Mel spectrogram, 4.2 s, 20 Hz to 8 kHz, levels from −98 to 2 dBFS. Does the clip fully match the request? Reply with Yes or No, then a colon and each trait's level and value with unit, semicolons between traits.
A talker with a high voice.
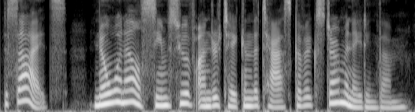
Yes: high, 210 Hz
